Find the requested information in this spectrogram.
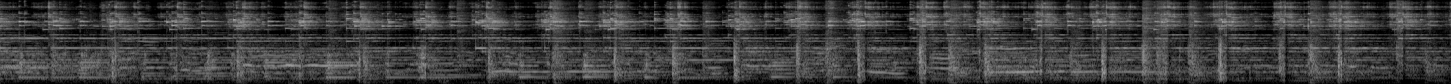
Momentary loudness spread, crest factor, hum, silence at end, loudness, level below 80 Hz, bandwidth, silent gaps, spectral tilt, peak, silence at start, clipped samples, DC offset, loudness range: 5 LU; 18 dB; none; 0 s; -22 LUFS; -72 dBFS; over 20 kHz; none; 2.5 dB/octave; -8 dBFS; 0 s; under 0.1%; under 0.1%; 1 LU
